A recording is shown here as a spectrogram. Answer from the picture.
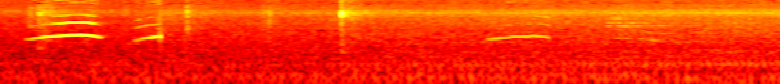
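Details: Young monkey Amara calling for its mother: two loud, arched whistled cries in quick succession, then a softer, shorter wail, over a continuous low background hum.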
